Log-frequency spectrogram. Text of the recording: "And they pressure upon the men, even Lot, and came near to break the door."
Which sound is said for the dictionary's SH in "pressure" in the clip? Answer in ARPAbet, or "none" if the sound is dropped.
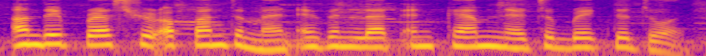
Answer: S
